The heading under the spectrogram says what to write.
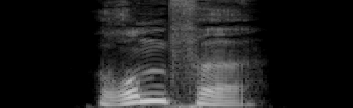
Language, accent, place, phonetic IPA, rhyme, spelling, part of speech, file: German, Germany, Berlin, [ˈʁʊmp͡fə], -ʊmp͡fə, Rumpfe, noun, De-Rumpfe.ogg
- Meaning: dative of Rumpf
